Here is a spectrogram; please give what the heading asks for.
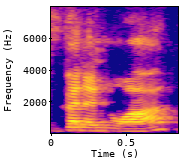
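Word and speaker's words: béninois: English it's benan okay in French it's beninois for a man or general and then for a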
